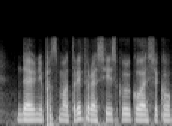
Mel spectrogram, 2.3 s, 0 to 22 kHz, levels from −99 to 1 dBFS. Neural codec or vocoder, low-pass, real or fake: codec, 16 kHz in and 24 kHz out, 0.9 kbps, LongCat-Audio-Codec, fine tuned four codebook decoder; 7.2 kHz; fake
